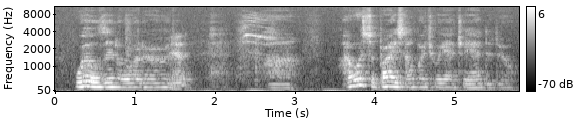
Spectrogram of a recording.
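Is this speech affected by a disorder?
Yes: ALS.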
